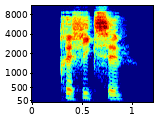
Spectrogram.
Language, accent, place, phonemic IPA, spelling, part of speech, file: French, France, Lyon, /pʁe.fik.se/, préfixer, verb, LL-Q150 (fra)-préfixer.wav
- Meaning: to prefix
